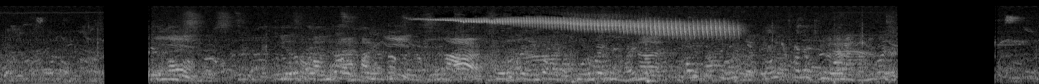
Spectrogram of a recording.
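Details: Buff-barred warbler at Long Lake, Jiuzhaigou, 3100 m elevation, 25 June 2014: a loud, very high, rapid trill lasting about three seconds and sliding slightly downward, with people talking throughout.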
